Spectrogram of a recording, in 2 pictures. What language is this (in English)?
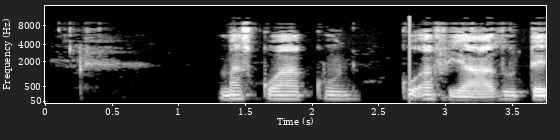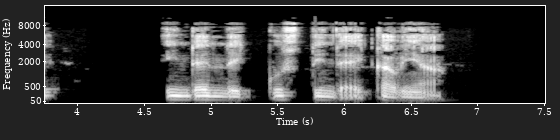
Teutila Cuicatec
